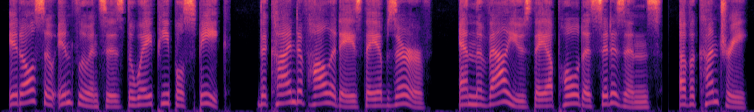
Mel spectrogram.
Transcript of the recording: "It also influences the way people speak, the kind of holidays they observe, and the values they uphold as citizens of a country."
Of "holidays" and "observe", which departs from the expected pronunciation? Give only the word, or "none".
none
